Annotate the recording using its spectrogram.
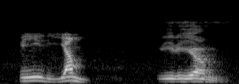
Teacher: বীর্যং বলবো না, ম উচ্চারণ করবো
